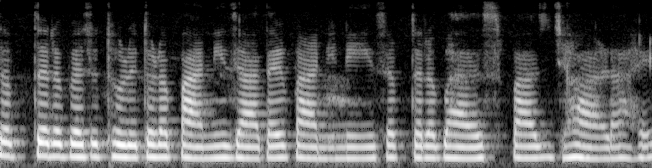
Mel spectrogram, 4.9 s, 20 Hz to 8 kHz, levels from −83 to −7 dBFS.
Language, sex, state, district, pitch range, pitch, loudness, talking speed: Hindi, female, Bihar, Katihar, 205-220 Hz, 210 Hz, -15 LUFS, 210 wpm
